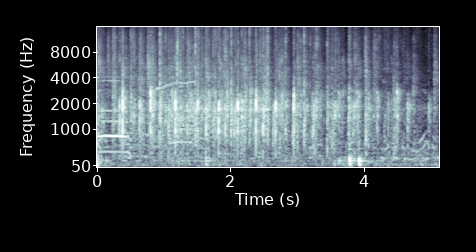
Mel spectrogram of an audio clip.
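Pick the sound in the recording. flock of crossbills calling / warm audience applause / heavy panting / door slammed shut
warm audience applause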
